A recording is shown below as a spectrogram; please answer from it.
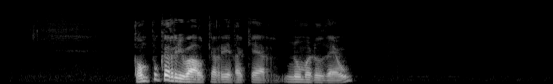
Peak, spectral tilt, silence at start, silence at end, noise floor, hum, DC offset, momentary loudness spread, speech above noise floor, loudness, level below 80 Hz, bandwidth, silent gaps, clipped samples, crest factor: -2 dBFS; -7 dB/octave; 1.35 s; 2 s; -73 dBFS; none; under 0.1%; 12 LU; 52 dB; -22 LUFS; -70 dBFS; 9.4 kHz; none; under 0.1%; 22 dB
